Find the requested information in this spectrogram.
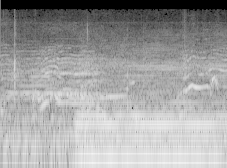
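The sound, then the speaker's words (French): A ship's foghorn sounds in port as a vessel leaves the quay, a deep, steady horn tone that begins after some brief voices and holds loudly to the end. “Tu peux faire la corne de brume? Je te fais la corne de brume. Oui, monsieur. On fait la corne de brume.”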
